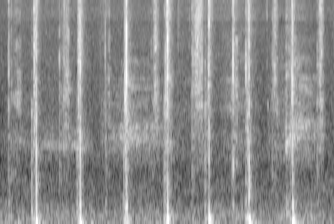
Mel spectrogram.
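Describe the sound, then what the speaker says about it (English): Magic cards being pile shuffled by hand, dealt one at a time onto separate piles: seven crisp, evenly spaced taps and slaps, close and fairly loud, with no talking. "So when people pile shuffle,"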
